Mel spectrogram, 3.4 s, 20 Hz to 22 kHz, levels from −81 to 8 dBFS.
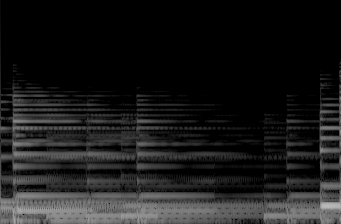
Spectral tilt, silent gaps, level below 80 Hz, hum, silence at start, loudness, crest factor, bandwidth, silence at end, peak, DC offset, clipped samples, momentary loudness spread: -8.5 dB/octave; none; -48 dBFS; none; 0 s; -31 LUFS; 18 dB; 5.4 kHz; 0 s; -12 dBFS; under 0.1%; under 0.1%; 15 LU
